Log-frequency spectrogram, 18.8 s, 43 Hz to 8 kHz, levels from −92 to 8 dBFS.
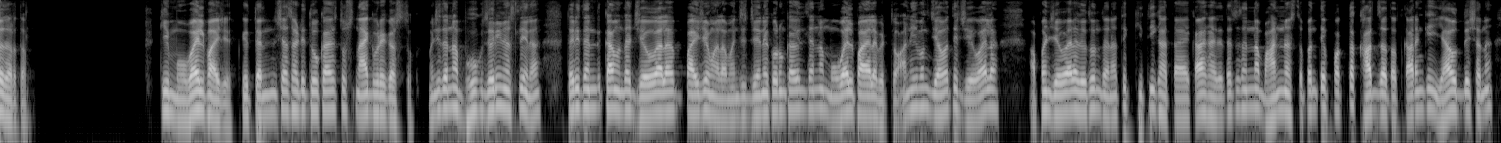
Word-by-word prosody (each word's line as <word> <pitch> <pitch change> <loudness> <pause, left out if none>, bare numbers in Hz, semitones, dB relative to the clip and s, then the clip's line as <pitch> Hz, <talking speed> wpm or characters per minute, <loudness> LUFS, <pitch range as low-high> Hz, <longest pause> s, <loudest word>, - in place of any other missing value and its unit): धरतात 105 -7 +1 1.7
की 140 - +1
मोबाईल 125 +5 +5
पाहिजे, 105 -8 +2 0.2
की 120 - -1
त्यांच्यासाठी 135 +3 0
तो 140 - +3
काय, 145 +1 +3
तो 150 - -4
स्नॅक 130 -2 +1
ब्रेक 125 -2 +1
असतो. 105 -9 -3 0.2
म्हणजे 130 +5 -4
त्यांना 155 +1 +2
भूक 135 +5 -1
जरी 145 +5 +2
नसली 155 -1 -1
ना, 120 +2 -2 0.4
तरी 140 +4 +2
त्यांनी 155 0 -1
काय 150 - +6
म्हणतात 145 -1 +1
जेवायला 130 +3 +5 0.2
पाहिजे 130 +1 +2
मला 115 -3 -1
म्हणजे 110 +2 -6
जेणेकरून 130 +4 -1
काय 145 +1 +1
होईल, 150 -1 -4
त्यांना 150 +1 -4
मोबाईल 130 +1 +2
पाहायला 120 -1 +5
भेटतो 105 -3 -7
आणि 145 +6 -4
मग 160 -1 -4
जेव्हा 135 +2 +2
ते 155 - -2
जेवायला 120 +7 0 0.4
आपण 140 0 -2
जेवायला 135 +3 +4
देतो 135 +3 +1
ना, 145 - -6
त्यांना 120 -2 -3
ते 160 - -5
किती 125 +4 -6
खाताय? 115 -3 -2
काय 130 - +4
खाताय 120 -2 -3
आहे? 115 - -4
त्याचं 135 +5 -7
त्यांना 155 0 -2
भान 115 +6 0
नसतं. 130 -2 -4
पण 140 0 -2
ते 160 - +2
फक्त 140 +5 -3
खात 125 +1 +4
जातात 125 -3 +1
कारण, 125 +4 +1
की 150 -1 -3
ह्या 115 +5 +3
उद्देशानं 140 0 -1
135 Hz, 200 wpm, -22 LUFS, 120-145 Hz, 1.7 s, काय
